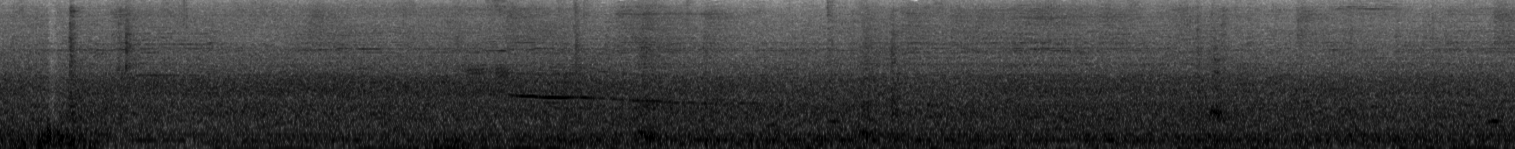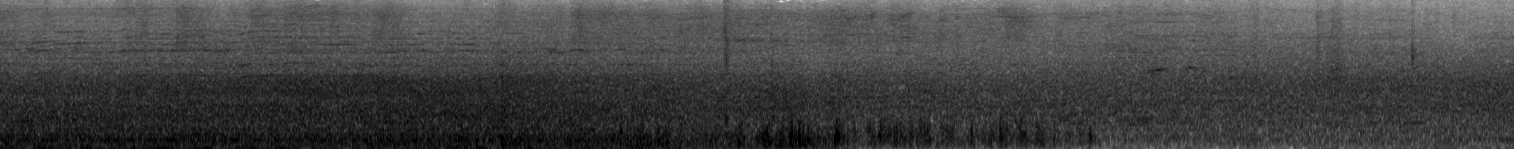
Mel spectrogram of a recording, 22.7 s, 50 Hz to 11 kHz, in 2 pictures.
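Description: Turbocharged two-stroke Detroit Diesel 8V71T V8 idling steadily under background voices. About sixteen seconds in, the low engine sound drops away and a few knocks and thumps follow.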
